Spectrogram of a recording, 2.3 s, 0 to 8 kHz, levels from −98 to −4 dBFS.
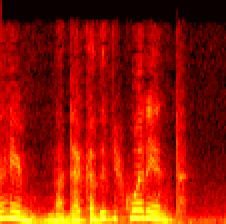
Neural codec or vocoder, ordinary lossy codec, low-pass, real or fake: codec, 16 kHz, 1.1 kbps, Voila-Tokenizer; AAC, 32 kbps; 7.2 kHz; fake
